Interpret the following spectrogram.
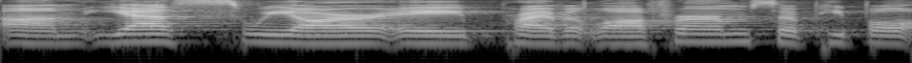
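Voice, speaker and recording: A woman's fairly low, bright and sharp voice, monotone and flat, at a fairly slow pace. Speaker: immigration attorney. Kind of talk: panel discussion.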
